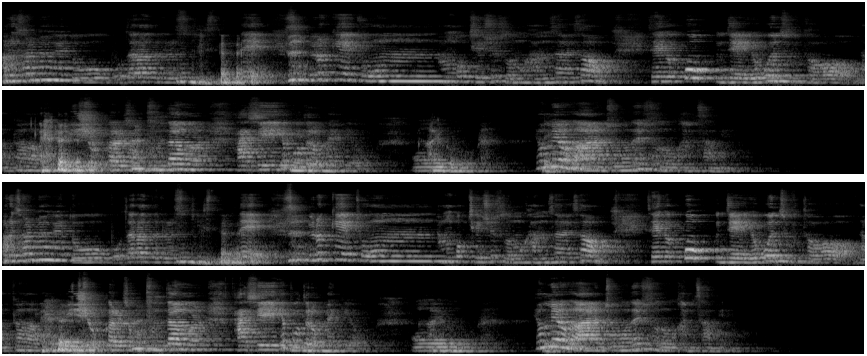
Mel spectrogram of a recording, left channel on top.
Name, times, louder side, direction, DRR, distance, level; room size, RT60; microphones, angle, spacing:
voice 1, 0.0-13.2 14.0-15.9, right 1 dB, 80° right, -1 dB, 1.0 m, -30 dB
voice 2, 1.7-2.4 2.9-3.1 9.0-9.3 9.9-10.0 11.5-12.0 12.9-13.5 14.0-14.2, left 2 dB, 65° left, 4 dB, 0.5 m, -27 dB
6.5 x 2.7 x 2.4 m, 1.1 s
head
